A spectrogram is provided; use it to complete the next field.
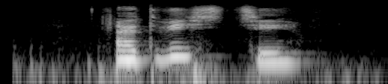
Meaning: to take away (by vehicle), to drive away, to take (someone or something by vehicle)
- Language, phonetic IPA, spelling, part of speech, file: Russian, [ɐtvʲɪˈsʲtʲi], отвезти, verb, Ru-отвезти.ogg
